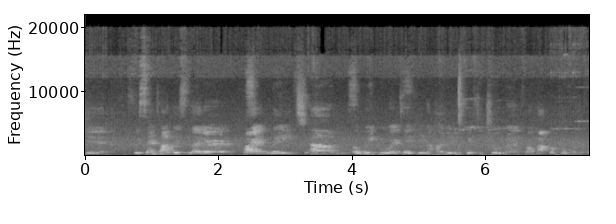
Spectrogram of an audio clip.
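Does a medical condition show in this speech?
No.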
